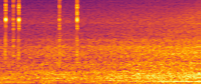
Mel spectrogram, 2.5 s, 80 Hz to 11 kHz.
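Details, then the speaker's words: 2006 Opel/Vauxhall Astra 1.8 convertible with overheating and coolant loss, testing the fan relay by bridging pin 85: several crisp relay clicks, then a steady fan whirr builds; relay switches and fan runs. "there we go and you can hear the relay clicking as well"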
